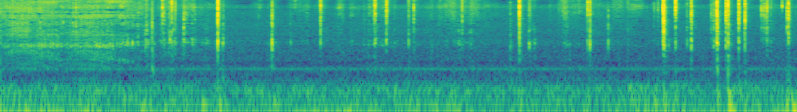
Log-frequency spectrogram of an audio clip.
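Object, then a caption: Small hard plastic action figure. A small hard plastic Shocker action figure is held in both hands while fingertips grip and rotate its arms and gauntlets. Sharp, bright taps and joint clicks come at an irregular pace over a low rumbling background, after a brief rustling hiss at the start.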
